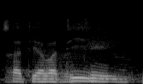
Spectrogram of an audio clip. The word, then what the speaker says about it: Satyavati: Satyavati. Long I.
